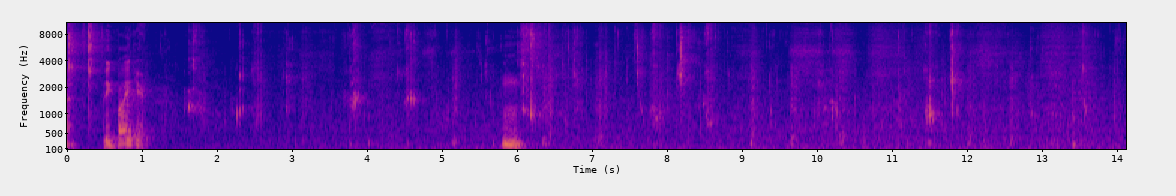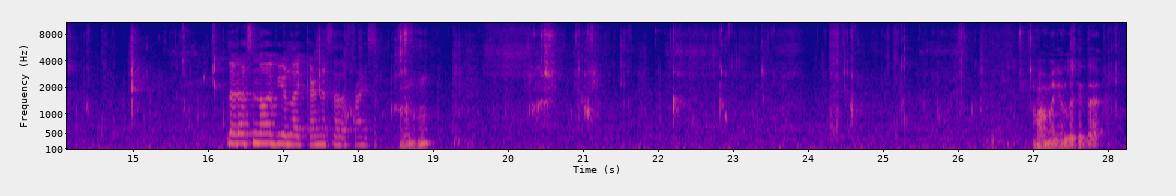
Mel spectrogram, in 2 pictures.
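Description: People chew and smack their lips close to the microphone.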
